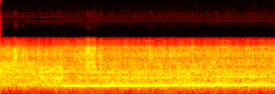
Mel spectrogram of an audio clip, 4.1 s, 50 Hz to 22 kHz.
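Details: 1994 Proton Saga 1.5L manual accelerating: thin, steady whirring tone creeping slightly upward over a rough engine note; whine under acceleration, cause undetermined.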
